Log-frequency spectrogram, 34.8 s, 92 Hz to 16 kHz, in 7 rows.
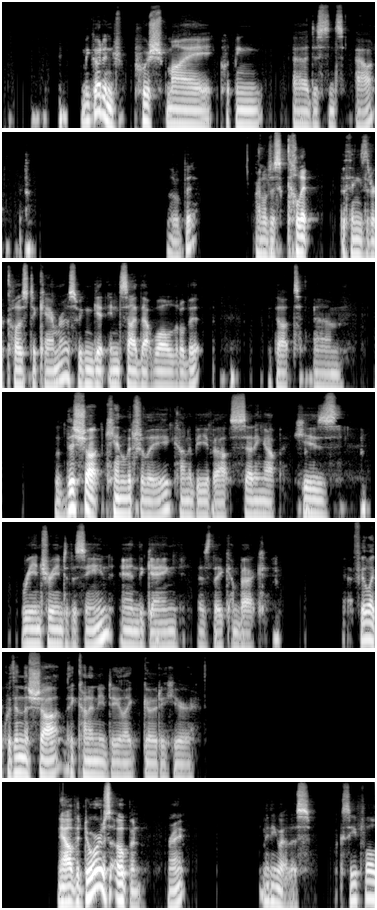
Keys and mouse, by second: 4.8-8.3 shift+drag, 10.7 shift+middle click, 11.4-12.8 middle drag, 13.8-15.4 drag, 15.4 middle click, 15.8 ctrl+click, 16.3 click, 16.7 shift+click, 17.2 click, 17.8 shift+click, 18.3 click, 19.0 shift+click, 19.6 shift+middle click, 20.1 middle click, 21.9 shift+middle click, 22.3 middle click.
